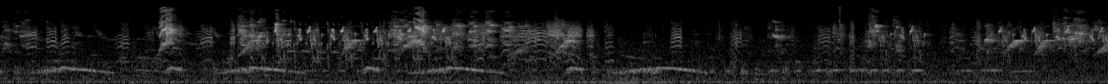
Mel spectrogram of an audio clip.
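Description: Several finches keep up a busy, overlapping chatter of high chirps and twitters, with a soft, lower arched note repeating every couple of seconds and occasional wing flutters.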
